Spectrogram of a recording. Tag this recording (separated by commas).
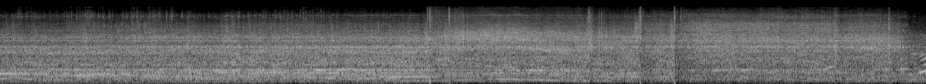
Zipper (clothing), Speech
